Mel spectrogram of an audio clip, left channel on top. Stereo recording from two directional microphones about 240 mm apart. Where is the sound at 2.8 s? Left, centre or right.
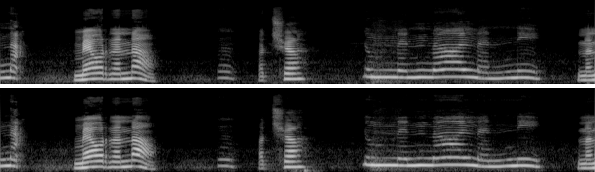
Centre.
